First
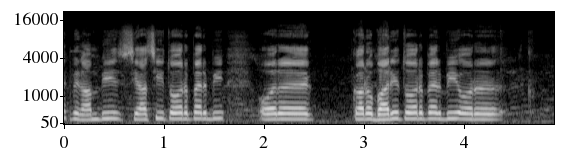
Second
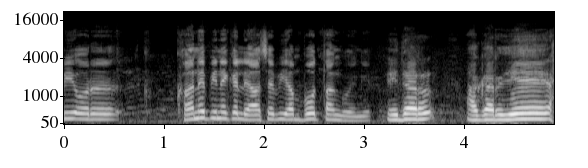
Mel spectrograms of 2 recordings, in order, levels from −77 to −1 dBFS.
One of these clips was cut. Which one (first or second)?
second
